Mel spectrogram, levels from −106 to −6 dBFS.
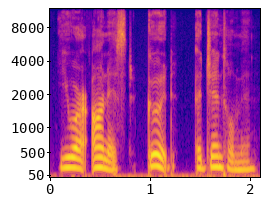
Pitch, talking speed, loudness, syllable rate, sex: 190 Hz, 170 wpm, -18 LUFS, 6.0 syllables/s, female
